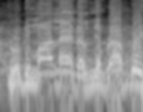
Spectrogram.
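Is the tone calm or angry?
angry. It is said in an angry tone.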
